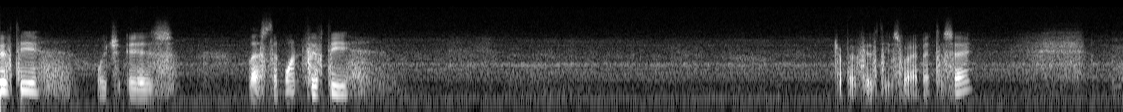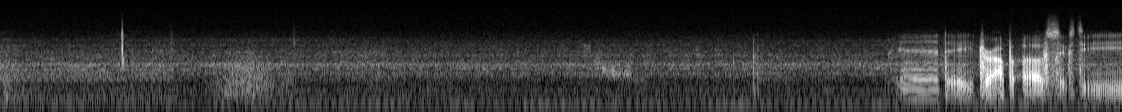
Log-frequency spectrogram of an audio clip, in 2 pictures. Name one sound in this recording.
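Men talk calmly over a headset intercom.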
